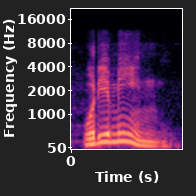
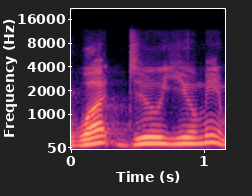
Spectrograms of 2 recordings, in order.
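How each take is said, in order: First: The words are reduced and run together. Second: Each word is said fully and separately. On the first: The speaker calls it right. "how would a native say it? ... either what do you or what do ya?" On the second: The speaker calls it wrong. "Wouldn't say"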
